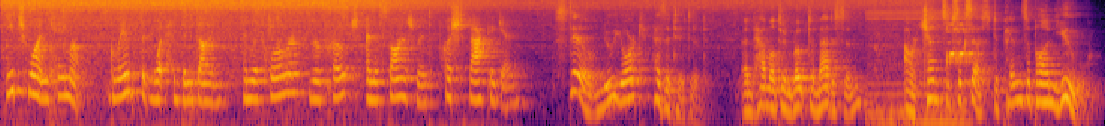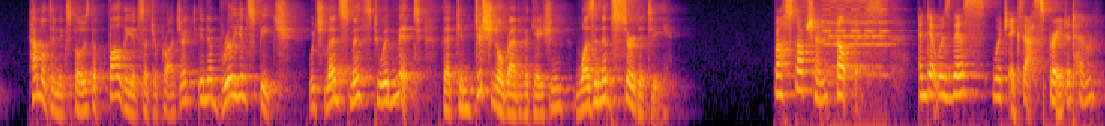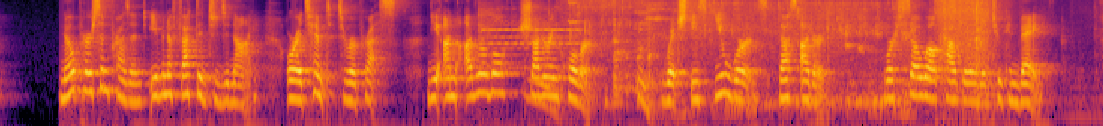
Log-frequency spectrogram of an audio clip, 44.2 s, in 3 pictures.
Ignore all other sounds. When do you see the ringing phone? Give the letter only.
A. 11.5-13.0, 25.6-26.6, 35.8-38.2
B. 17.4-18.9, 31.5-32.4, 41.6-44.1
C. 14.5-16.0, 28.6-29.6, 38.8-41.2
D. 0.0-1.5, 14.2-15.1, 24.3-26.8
A.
